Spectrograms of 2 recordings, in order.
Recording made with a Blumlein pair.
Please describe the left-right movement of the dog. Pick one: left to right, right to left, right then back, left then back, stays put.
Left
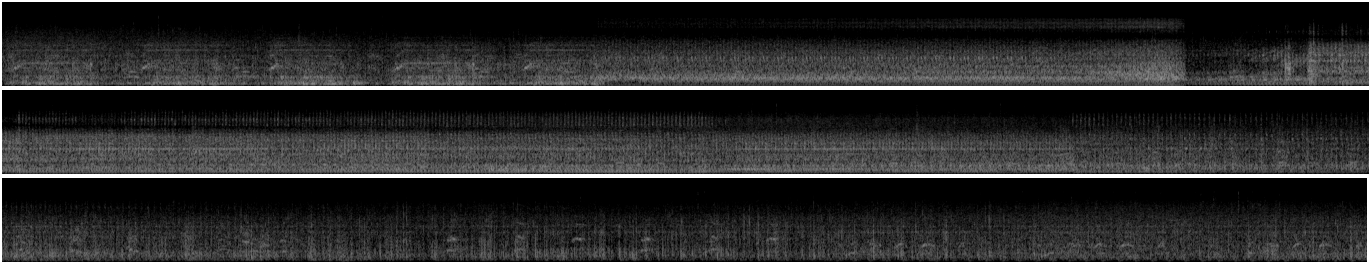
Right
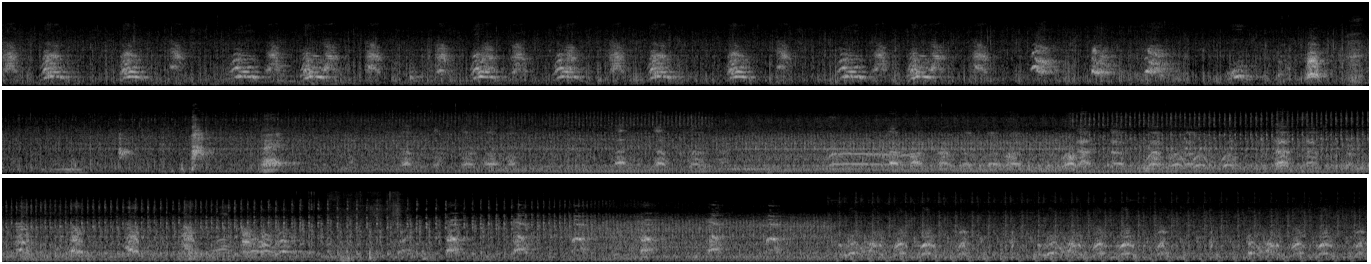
stays put.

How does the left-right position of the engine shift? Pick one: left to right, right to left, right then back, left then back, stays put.
left to right.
